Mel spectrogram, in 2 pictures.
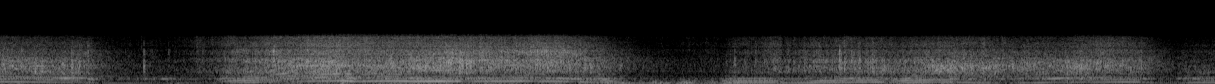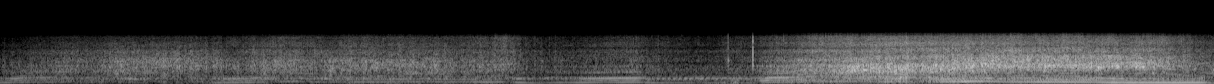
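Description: Ford Taunus engine revved hard again and again in about five surges, its pitch rising and falling, over the hiss of spinning rear tyres during burnouts and donuts. The loudest and longest surge comes near the end.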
